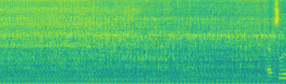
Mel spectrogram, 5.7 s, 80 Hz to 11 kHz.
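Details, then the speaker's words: Honda CX500 twin with a bad front seal leaking oil when hot: even, low thrumming idle with a steady beat and no misses or knocks; running much better than at first start, normal idle. "it's leaking pretty good but yeah it's actually running a lot better than it was whenever I first had to start it up"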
